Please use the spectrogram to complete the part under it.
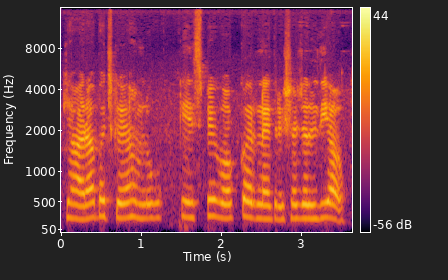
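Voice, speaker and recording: An impatient young woman, voiced by a female storyteller nags a friend to hurry back to work, in a fairly high voice. The storybook recording is dull and lo-fi, with faint hiss. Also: little pitch movement, moderate pace, close to an everyday voice. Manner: hurrying, nagging.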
